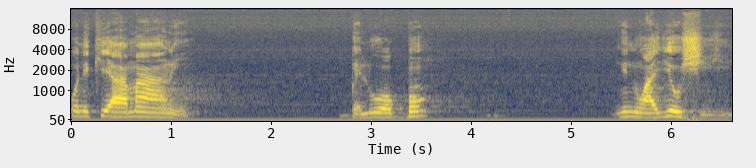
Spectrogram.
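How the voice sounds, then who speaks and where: A man with a Yoruba accent, fairly slow pace and long, frequent pauses. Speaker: Methodist minister (newly ordained reverend). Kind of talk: church sermon. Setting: church.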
